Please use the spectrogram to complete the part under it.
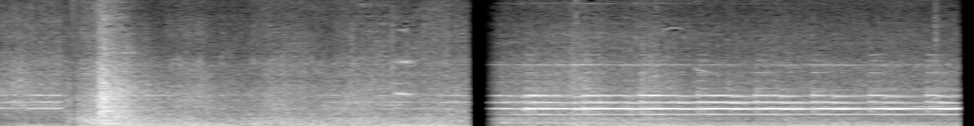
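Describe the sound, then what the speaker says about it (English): A long freight train rolls through Gainesville, Texas, heavy rumble of wheels and cars continuing throughout, with a sustained horn-like tone sounding in the second half. "there's a very long freight train chugging through town"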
